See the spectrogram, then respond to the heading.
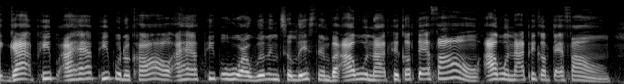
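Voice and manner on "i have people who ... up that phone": normal talking voice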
